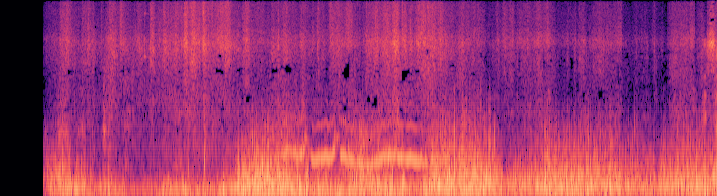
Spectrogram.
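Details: A female Belgian Malinois gives a wavering, moaning vocal warning that clearly tells another, overly rough Malinois to stop jumping on her; the other dog stops immediately.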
